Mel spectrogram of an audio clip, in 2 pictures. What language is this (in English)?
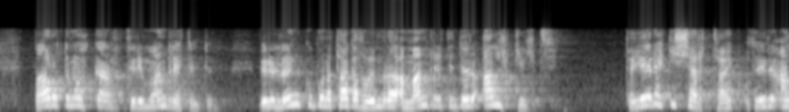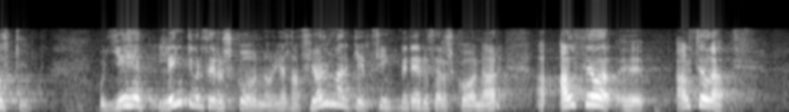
Icelandic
